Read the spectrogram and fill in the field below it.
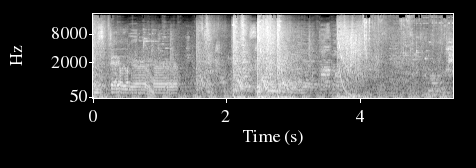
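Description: Gunfire from a Mass Effect 2 firefight against mechs: repeated sharp shots and bursts with clanking mechanical hits and crashes, loud and close, several volleys over a few seconds, with voices talking in the background.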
